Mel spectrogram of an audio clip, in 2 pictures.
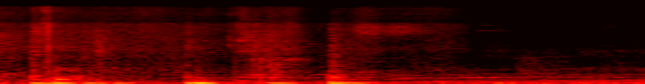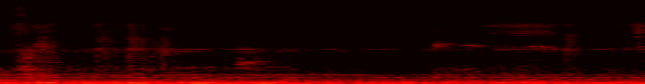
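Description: Passenger lift car travelling down, a steady low hum with a faint thin whine. Several low thumps of handling noise come in the first two seconds.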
